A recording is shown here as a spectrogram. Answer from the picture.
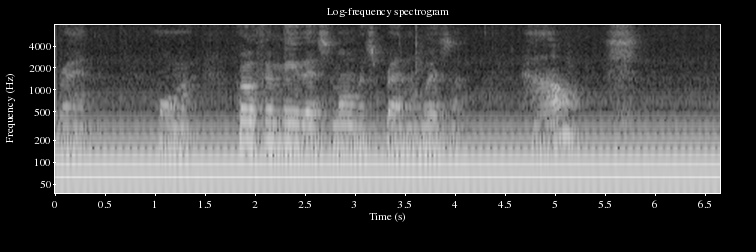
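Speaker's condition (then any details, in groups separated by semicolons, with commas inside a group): ALS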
